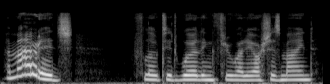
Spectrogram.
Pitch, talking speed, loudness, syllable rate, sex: 235 Hz, 125 wpm, -16 LUFS, 5.2 syllables/s, female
